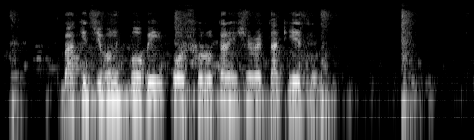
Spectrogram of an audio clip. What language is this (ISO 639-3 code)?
ben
